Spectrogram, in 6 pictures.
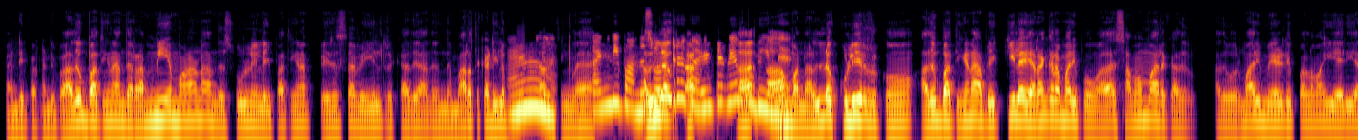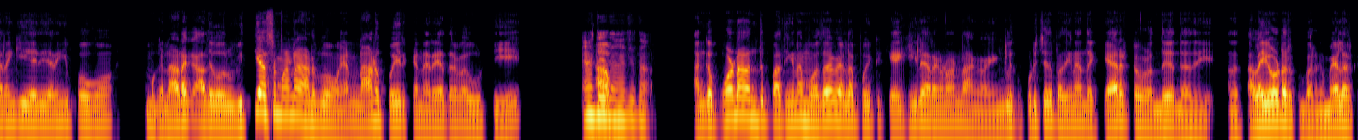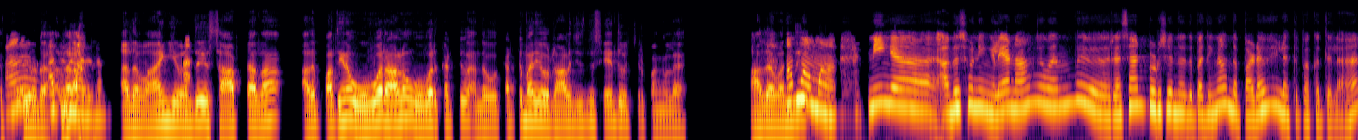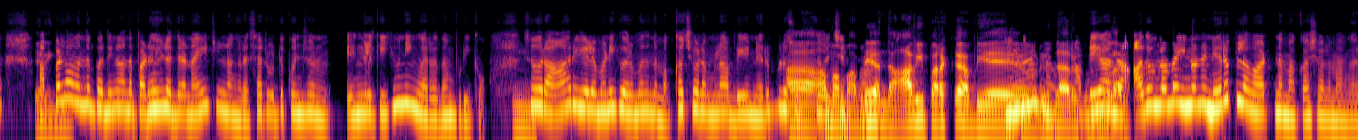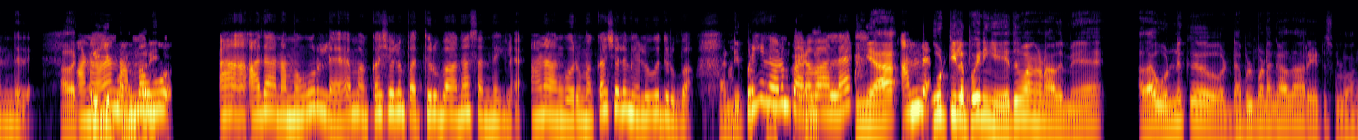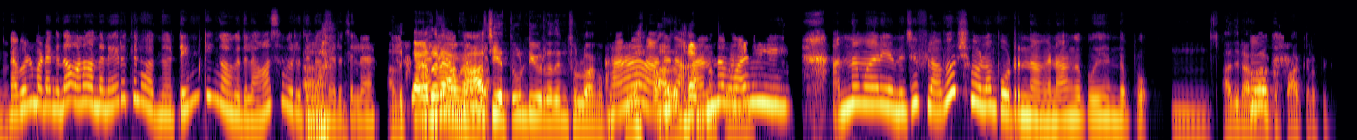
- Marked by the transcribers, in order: drawn out: "ம்"; in English: "ஸ்வெட்டரு"; "போட்டா" said as "புட்டா"; other noise; laughing while speaking: "தலையோட அதான்"; other background noise; in English: "ரெசார்ட்"; in English: "ரெசார்ட்"; in English: "ஈவ்னிங்"; drawn out: "ம்"; in English: "டபுள்"; in English: "டபுள்"; in English: "டெம்ப்டிங்"; laughing while speaking: "அதுக்காக தானே அவங்க, ஆசைய தூண்டி விட்ரதுன்னு சொல்லுவாங்க, பார்த்தீங்களா! அதைதான் பண்றாங்க"; laughing while speaking: "ஆ. அதுதான். அந்த மாரி அந்த மாரி இருந்துச்சு"; in English: "பிளவர் ஷோல்லாம்"
- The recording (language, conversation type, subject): Tamil, podcast, உற்சாகம் குறைந்த போது உங்களை நீங்கள் எப்படி மீண்டும் ஊக்கப்படுத்திக் கொள்வீர்கள்?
